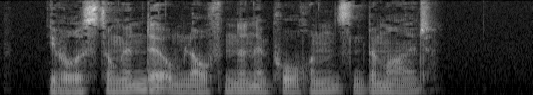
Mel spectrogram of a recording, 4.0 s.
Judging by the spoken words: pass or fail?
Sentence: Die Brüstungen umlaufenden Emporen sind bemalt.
fail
